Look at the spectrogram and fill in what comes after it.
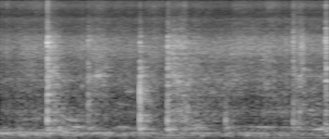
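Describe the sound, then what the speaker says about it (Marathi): Masala roasts in a pan while being stirred, soft sizzling under repeated sharp scrapes and clinks of a spatula against the pan at an uneven rhythm. "भाजलाय मसाला चांगला छान असा."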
